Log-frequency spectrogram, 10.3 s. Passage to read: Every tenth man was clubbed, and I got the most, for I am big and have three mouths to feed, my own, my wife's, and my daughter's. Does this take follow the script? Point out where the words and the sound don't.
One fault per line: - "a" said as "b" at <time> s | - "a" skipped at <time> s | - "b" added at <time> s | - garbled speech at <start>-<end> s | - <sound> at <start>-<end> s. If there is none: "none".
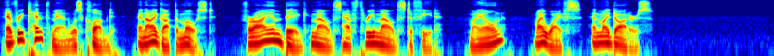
- "and" said as "mouths" at 4.1 s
